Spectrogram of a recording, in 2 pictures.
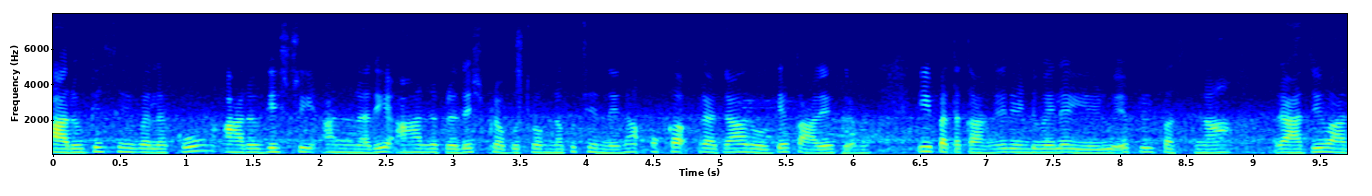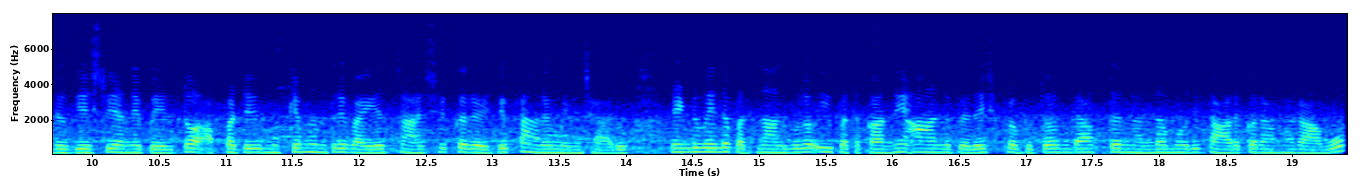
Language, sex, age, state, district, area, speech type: Telugu, female, 18-30, Andhra Pradesh, Visakhapatnam, urban, spontaneous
